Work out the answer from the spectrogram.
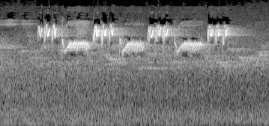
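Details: High tit song: repeated groups of short sharp notes each followed by a lower slurred whistle, about four phrases over a faint hiss.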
